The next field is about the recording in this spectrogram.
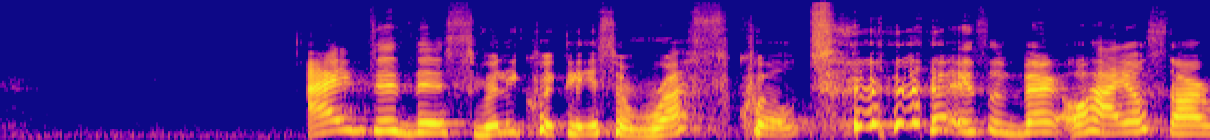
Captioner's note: laughs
